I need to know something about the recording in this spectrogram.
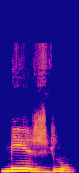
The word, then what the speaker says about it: mesmo: So here we want to do the j sound, mesmo, mesmo.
